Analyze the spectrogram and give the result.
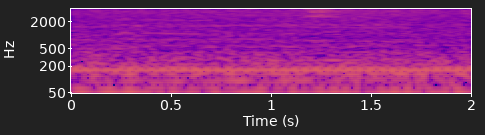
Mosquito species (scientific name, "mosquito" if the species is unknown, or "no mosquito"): Anopheles gambiae s.s.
